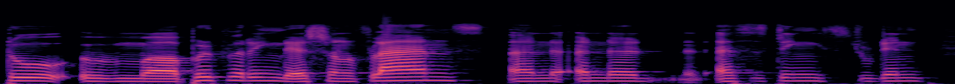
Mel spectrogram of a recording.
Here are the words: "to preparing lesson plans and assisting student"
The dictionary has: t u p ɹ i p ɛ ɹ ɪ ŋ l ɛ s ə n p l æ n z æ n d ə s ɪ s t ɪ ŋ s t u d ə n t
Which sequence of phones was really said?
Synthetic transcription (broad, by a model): t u p ɹ i p ɛ ɹ ɪ ŋ n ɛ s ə n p l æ n s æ n d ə s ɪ s t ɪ ŋ s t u d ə n t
